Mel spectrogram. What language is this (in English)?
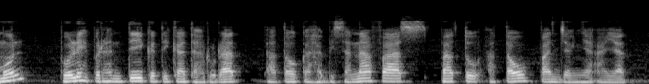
Indonesian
